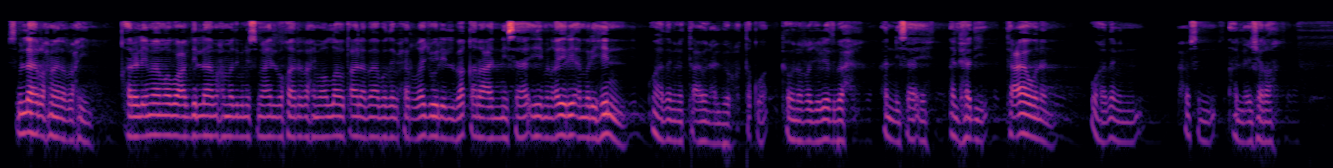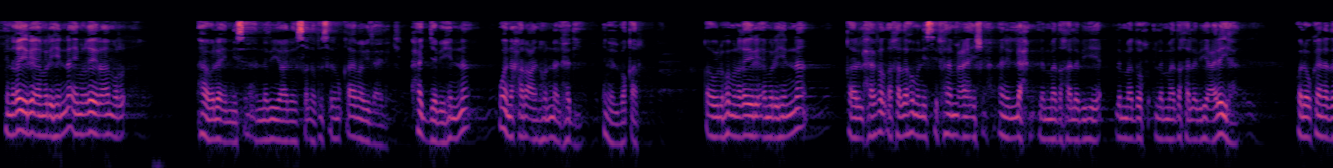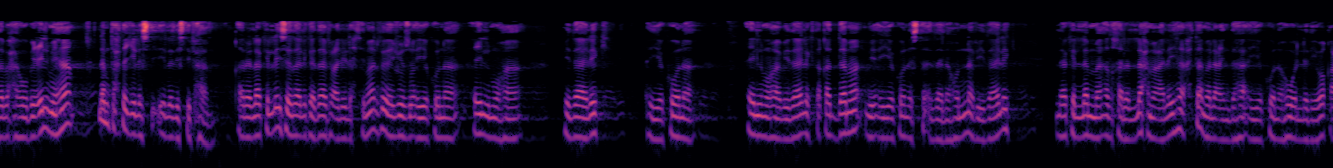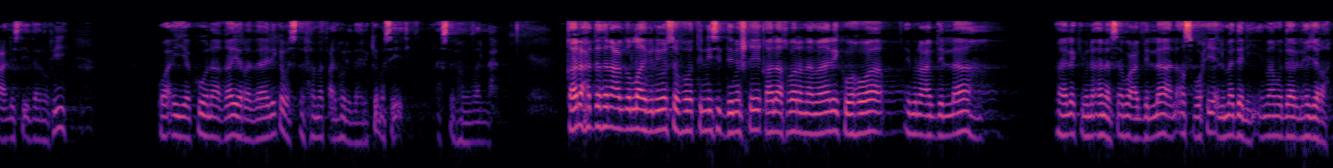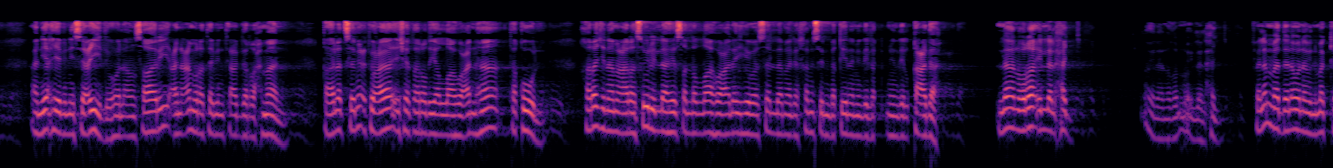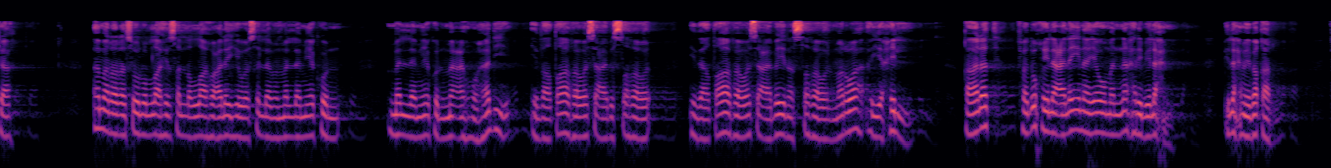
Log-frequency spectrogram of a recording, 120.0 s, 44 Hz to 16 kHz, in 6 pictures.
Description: الدرس76 من شرح كتاب الحج حديث رقم(1709 )من صحيح البخاري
